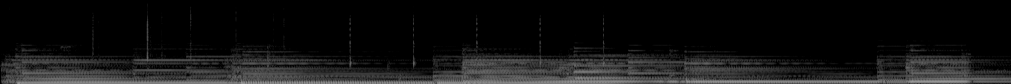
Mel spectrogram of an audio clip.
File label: dialogue brazilian; inFAMOUS Festival of Blood; ps3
